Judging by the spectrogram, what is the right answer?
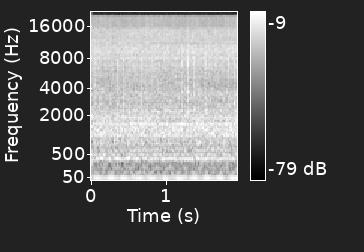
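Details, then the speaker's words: Mercedes SL500 R230 with ABC suspension, after valve block rebuild, system not yet primed: smooth, even V8 idle hum, no knocks or misses; engine sounds good. "so i need a new one of those too but she sounds good right she's a little crooked but she's coming back to life listen to the engine it sounds really really good"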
